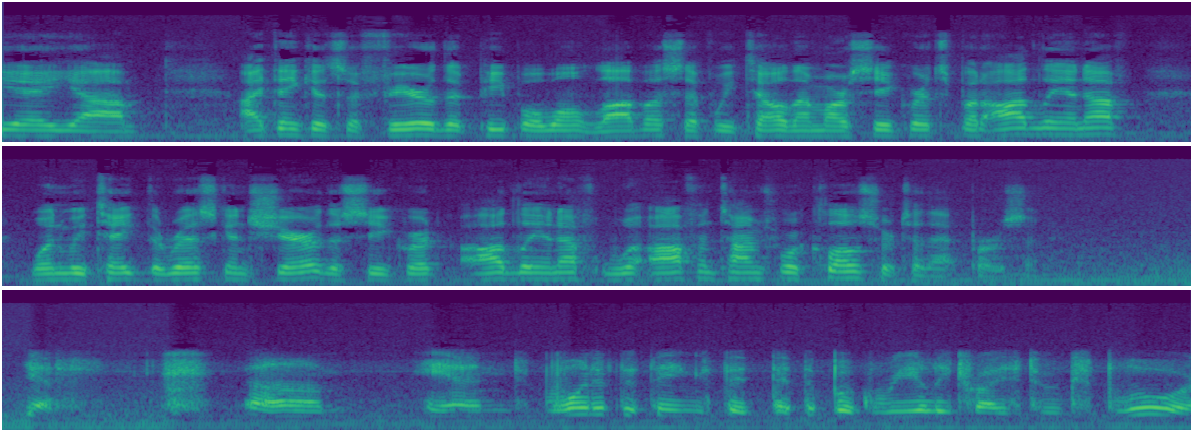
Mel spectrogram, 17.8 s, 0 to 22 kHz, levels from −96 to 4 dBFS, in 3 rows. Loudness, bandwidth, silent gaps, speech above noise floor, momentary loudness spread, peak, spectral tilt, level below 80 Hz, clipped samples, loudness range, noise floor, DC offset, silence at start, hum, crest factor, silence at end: -29 LUFS; 15.5 kHz; none; 23 dB; 10 LU; -10 dBFS; -3 dB/octave; -60 dBFS; under 0.1%; 5 LU; -52 dBFS; under 0.1%; 0 s; none; 20 dB; 0 s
